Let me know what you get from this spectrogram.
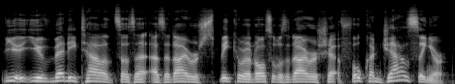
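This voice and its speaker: A male radio host with a measured, slightly halting delivery. He sounds close and dry, introducing and questioning a guest in an interview style. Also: medium pitch, lively intonation, no echo.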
